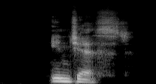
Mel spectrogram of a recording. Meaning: As a joke
- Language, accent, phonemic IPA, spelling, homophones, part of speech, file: English, Australia, /ˈɪn ˌd͡ʒɛst/, in jest, ingest, prepositional phrase, En-au-in jest.ogg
